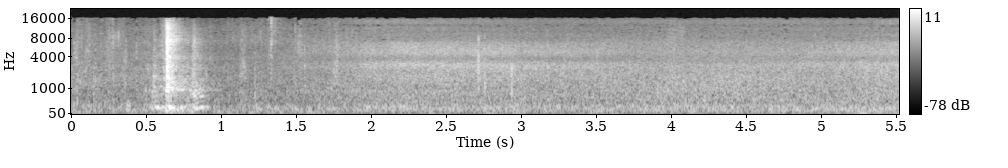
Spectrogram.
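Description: Waves wash steadily onto a beach in a continuous rushing roar, with a brief louder surge near the start and some wind buffeting the microphone; no one speaks.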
